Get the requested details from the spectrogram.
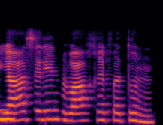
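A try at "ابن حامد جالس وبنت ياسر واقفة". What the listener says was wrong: बहुत अच्छा।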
